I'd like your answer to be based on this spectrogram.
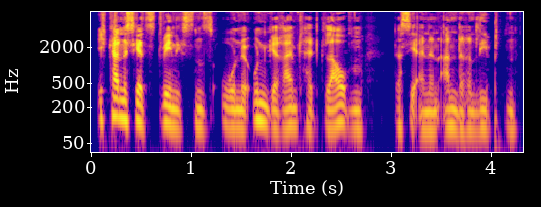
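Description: A man's voice: low voice, fairly quick, a little mellow, no room sound, studio quality, natural voice. A man voicing a gallant, earnest young swordsman who speaks in a courtly, pleading way in an audiobook. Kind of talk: audiobook character voice.

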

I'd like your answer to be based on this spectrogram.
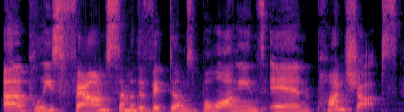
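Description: Her voice is a bit high and a bit slow, bright and pushed. She's one of the hosts of an easygoing true crime podcast, chatting her way through case facts with small asides and laughter.

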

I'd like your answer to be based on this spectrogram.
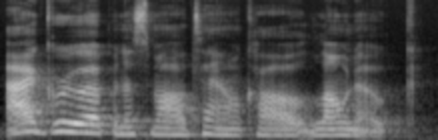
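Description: A woman in her thirties from Arkansas, a guest in a casual interview, telling her story calmly and plainly. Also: deep voice, normal speed, gravelly. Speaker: guest, entrepreneur.

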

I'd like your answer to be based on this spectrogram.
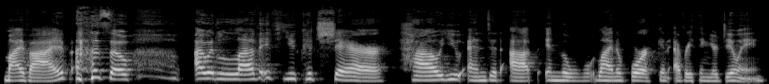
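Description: A woman's voice: fairly low pitch, measured pace, a bit bright. A woman hosting a podcast interview, enthusiastic and chatty with her guest. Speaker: podcast host.

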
